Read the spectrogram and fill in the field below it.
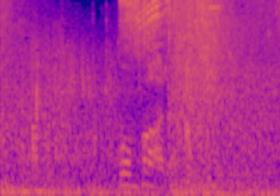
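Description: A blasting spell explodes in Hogwarts Legacy, a dull booming burst under a steady wash of game ambience, followed by a few fainter crackling after-rumbles.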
